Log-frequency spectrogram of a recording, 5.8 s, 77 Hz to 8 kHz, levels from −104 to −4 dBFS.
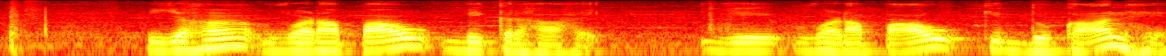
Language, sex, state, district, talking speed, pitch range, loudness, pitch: Hindi, male, Madhya Pradesh, Dhar, 125 wpm, 115-135 Hz, -17 LUFS, 120 Hz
